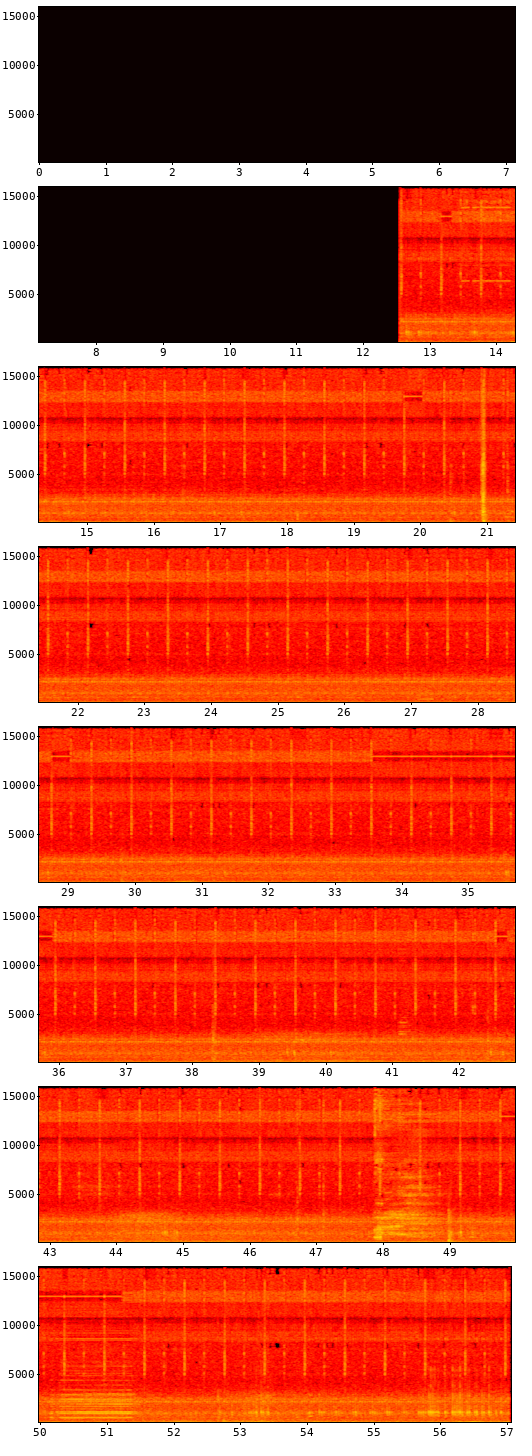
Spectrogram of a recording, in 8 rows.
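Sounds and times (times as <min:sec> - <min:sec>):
car engine idling: 0:12.6 - 0:57.0
car horn blast: 0:50.2 - 0:51.6.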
